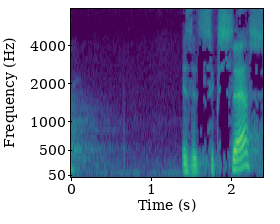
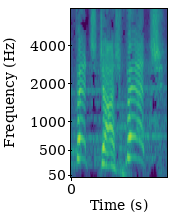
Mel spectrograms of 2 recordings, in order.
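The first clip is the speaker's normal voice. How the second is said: high, urgent call to a dog; imitated front-row chant, pitched way up; crowd command; 11 semitones higher, much slower than usual. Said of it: "all the people in the front row stand up".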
